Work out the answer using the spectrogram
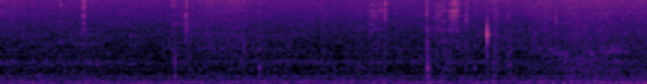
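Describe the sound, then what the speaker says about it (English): Chalk or marker writing an equation on a board in a physics lecture, with faint scratchy strokes and light taps low beneath a steady background hum. "let me just write it slightly"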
